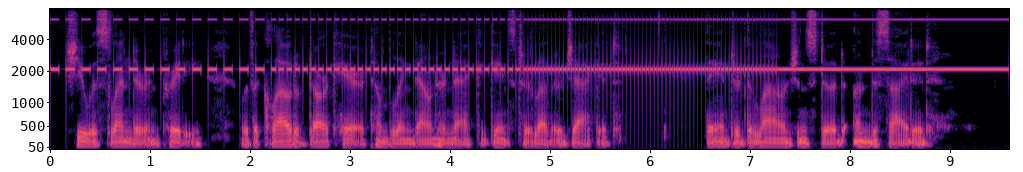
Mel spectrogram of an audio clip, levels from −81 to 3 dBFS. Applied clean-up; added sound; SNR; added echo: none; Ringtone; 1 dB; none.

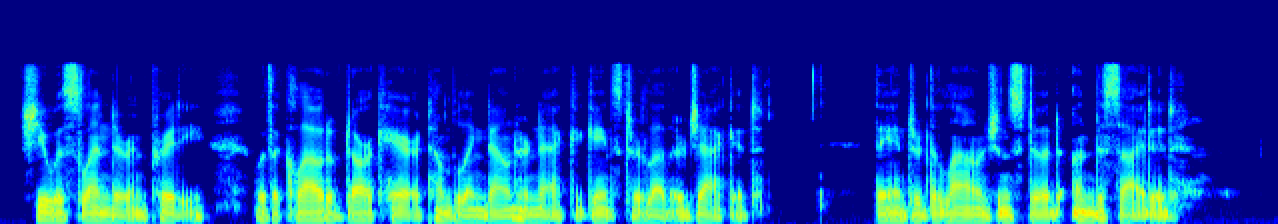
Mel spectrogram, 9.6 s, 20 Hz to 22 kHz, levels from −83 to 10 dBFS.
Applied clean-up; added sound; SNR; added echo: none; none; none; none.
